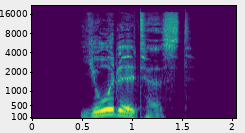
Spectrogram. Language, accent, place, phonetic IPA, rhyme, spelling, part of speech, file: German, Germany, Berlin, [ˈjoːdl̩təst], -oːdl̩təst, jodeltest, verb, De-jodeltest.ogg
- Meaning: inflection of jodeln: 1. second-person singular preterite 2. second-person singular subjunctive II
